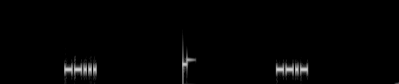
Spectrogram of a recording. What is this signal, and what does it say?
Morse code, heard as a keyed tone, about 50 wpm, 700 Hz. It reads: 7 Q
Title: Single Letter-Number 50wpm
